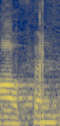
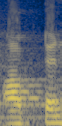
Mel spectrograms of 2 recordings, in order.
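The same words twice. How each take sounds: First: "ऑफन" as OFF-en, no t; "ऑफन" with f straight into -en; silent t. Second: "ऑफ्टन" as OFF-tun, t sounded; "ऑफ्टन" with a hard t after f; wrong pronunciation. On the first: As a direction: say "ऑफन" leaving the t out. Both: Shown as a demonstration. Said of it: "ऑफ्टन नहीं पढ़ते हैं".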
